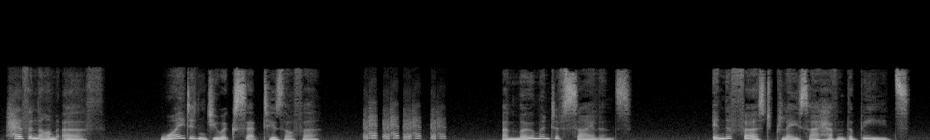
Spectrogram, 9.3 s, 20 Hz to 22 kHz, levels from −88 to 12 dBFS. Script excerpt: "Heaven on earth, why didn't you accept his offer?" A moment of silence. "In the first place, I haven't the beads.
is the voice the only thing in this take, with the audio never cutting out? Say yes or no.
no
